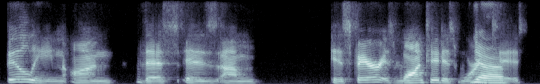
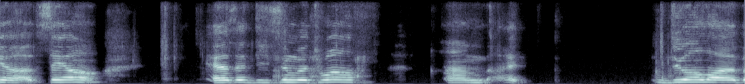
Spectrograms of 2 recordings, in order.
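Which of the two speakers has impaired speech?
The second: cerebral palsy; needs transfer help, bed-bound without supports.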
